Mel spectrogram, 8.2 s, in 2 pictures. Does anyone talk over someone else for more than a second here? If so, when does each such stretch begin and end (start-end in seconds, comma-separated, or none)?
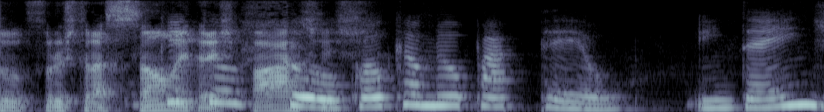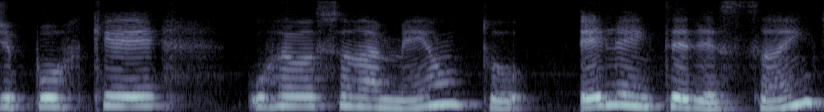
0.6-1.9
